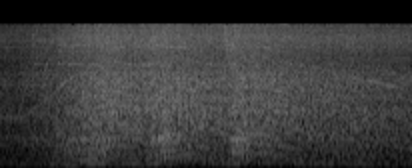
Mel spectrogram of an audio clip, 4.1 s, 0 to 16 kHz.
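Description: Off-road 4x4 pickup truck's engine revving under load as it climbs a muddy track, growing louder over the first second, peaking twice in the middle, then easing off.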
